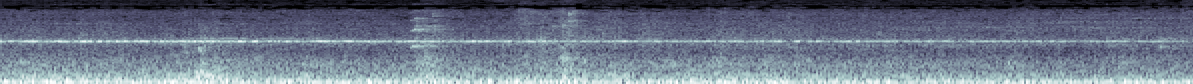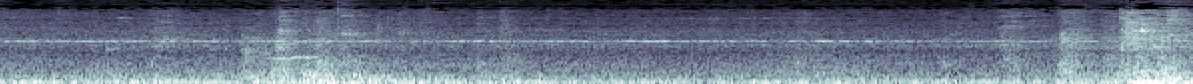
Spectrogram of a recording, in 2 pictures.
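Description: Train of goods wagons rolling slowly past close by, with a steady high-pitched squeal from the running gear over the rumble of the wheels. Scattered clanks and knocks come over the rail joints, the loudest just before the end.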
